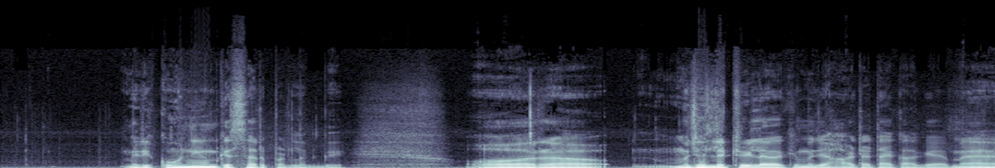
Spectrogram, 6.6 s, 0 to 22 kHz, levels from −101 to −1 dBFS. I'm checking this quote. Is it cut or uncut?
uncut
